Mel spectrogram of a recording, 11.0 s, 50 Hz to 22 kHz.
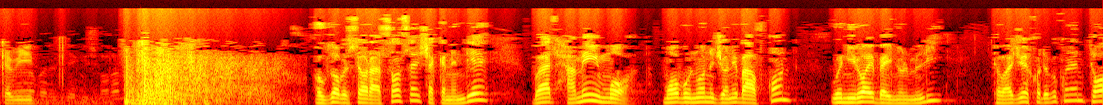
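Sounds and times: heavy weapon shot: 0:01.2 - 0:02.9.

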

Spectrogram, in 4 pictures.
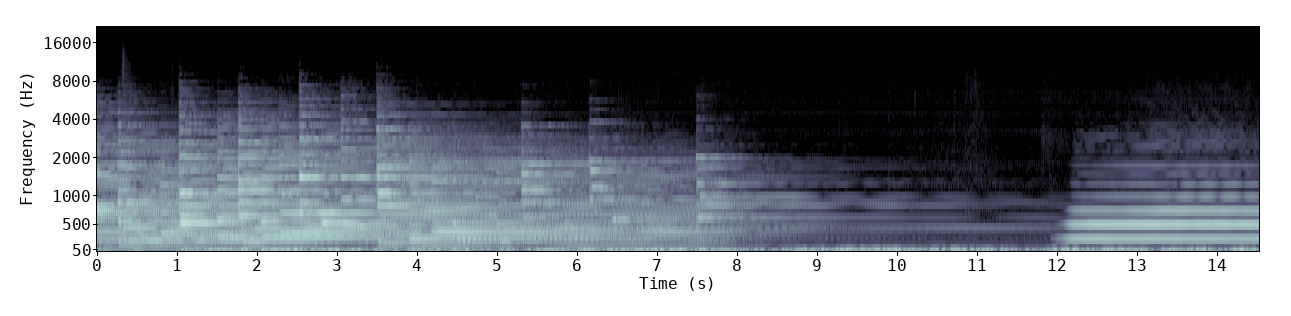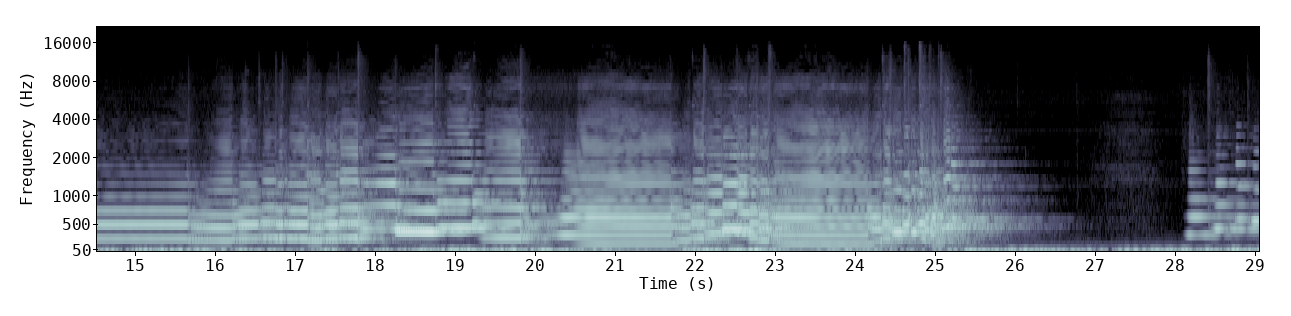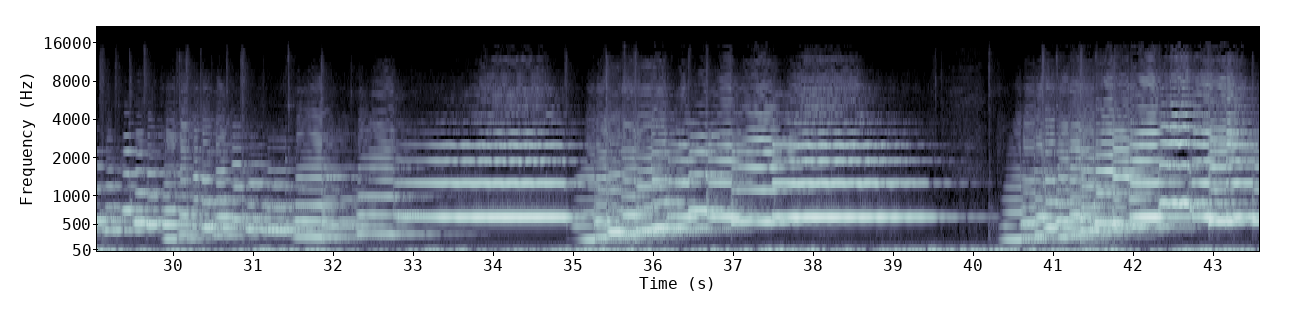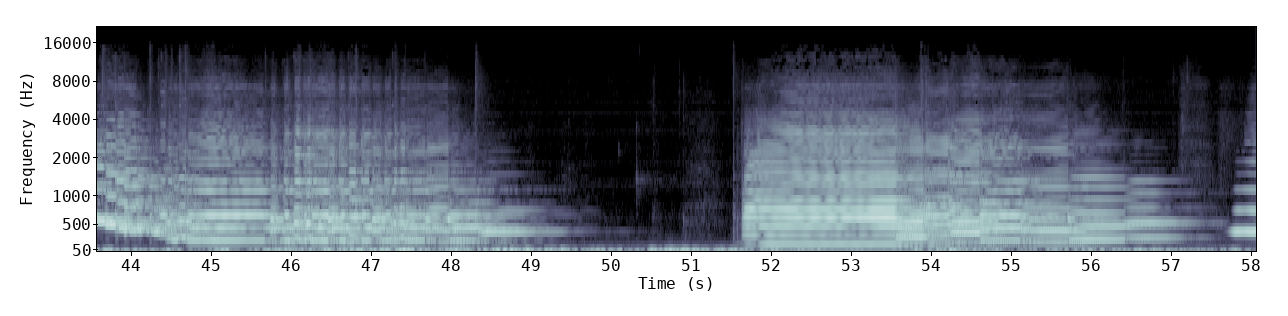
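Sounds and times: grand piano: 0:00.0 - 0:58.0
alto saxophone: 0:12.0 - 0:26.4, 0:28.0 - 0:49.8, 0:51.5 - 0:58.0.

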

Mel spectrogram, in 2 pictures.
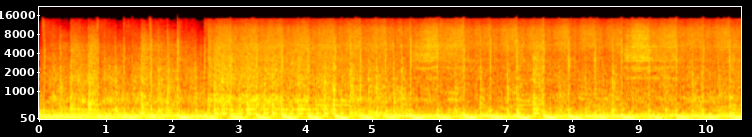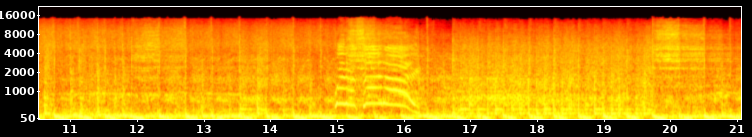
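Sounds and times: bass drum beats: 0:00.0 - 0:21.0
snare and cymbal hits: 0:00.0 - 0:21.0.

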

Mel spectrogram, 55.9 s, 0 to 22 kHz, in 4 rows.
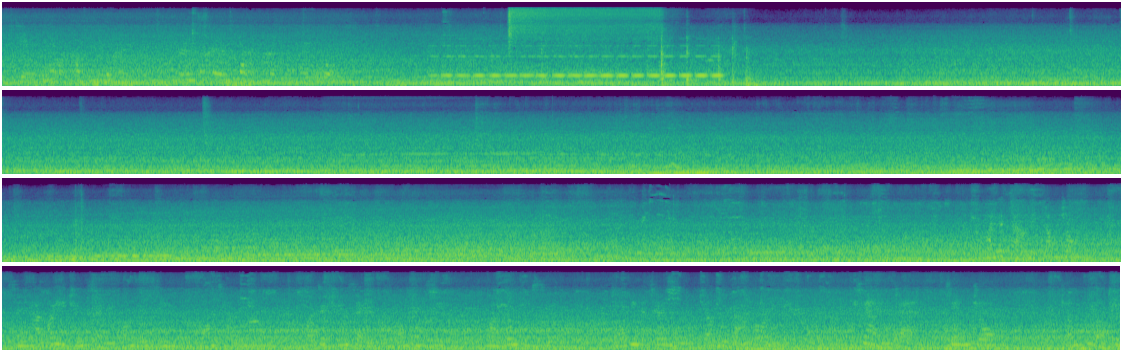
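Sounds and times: train rumble: 0:00.0 - 0:55.9
rapid warning beeps: 0:05.4 - 0:09.1
air hiss: 0:06.3 - 0:07.5
train doors shutting thud: 0:08.0 - 0:09.6.

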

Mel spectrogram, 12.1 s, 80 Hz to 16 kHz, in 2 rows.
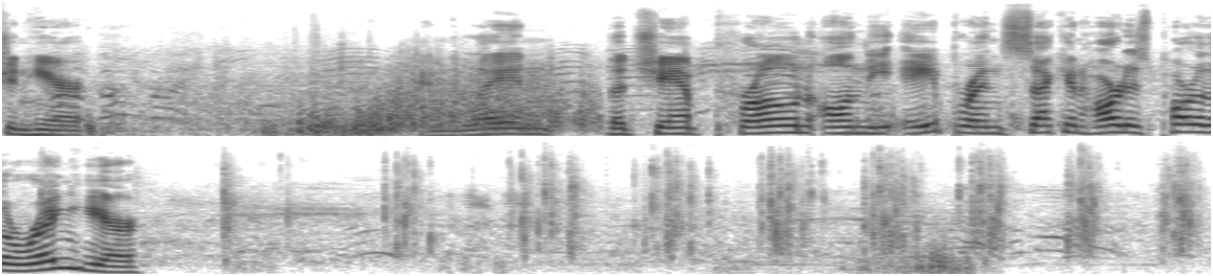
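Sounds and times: crowd voices and calls: 0:00.0 - 0:12.0.

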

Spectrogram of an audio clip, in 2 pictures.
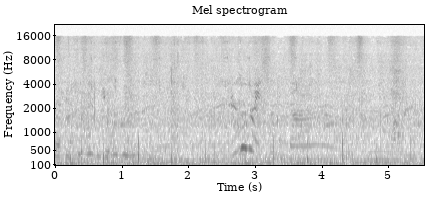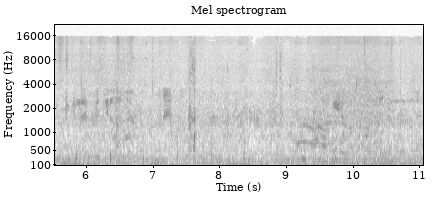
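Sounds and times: faint voices: 0:00.0 - 0:11.0
footsteps on a path: 0:00.0 - 0:11.0.

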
